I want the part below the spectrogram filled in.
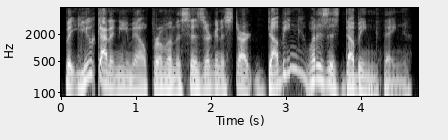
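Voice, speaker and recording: A man's voice: medium pitch, big pitch swings, normal speed, dry recording, studio quality. An American man chatting casually and unscripted as a podcast co-host, in a rambling, conversational way. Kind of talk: casual unscripted show chat.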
